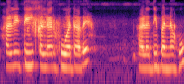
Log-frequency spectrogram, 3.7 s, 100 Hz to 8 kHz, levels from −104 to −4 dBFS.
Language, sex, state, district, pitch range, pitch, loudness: Kannada, female, Karnataka, Belgaum, 240-270 Hz, 255 Hz, -14 LUFS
